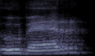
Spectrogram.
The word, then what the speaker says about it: Uber: isn't it pronounced Uber in Spain? Yes, you roll the R.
